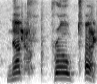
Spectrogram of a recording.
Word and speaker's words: nunc pro tunc: yes, Nuck, pro, tunk.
